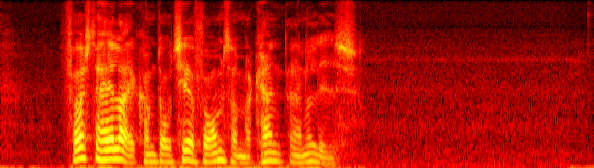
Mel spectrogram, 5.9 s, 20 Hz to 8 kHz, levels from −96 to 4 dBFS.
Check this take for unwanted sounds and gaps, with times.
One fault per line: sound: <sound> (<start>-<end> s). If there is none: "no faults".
no faults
